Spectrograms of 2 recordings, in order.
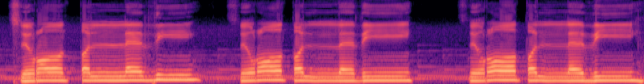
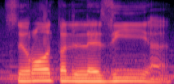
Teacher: Huruf zal ini berbeza makhraj dia dengan huruf zai. Sebab zal ini kita perlu keluarkan sedikit lidah.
